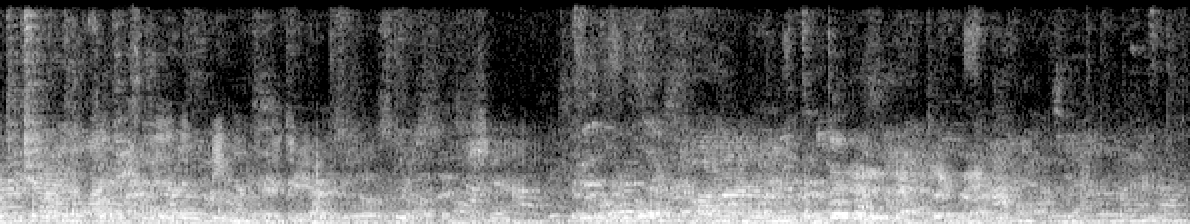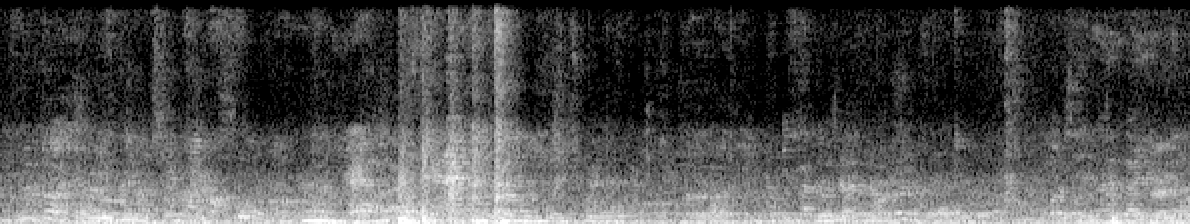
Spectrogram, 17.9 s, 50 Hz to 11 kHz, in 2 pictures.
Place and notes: Taipei, Taiwan - In the restaurant
In the restaurant, Sony PCM D50 + Soundman OKM II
